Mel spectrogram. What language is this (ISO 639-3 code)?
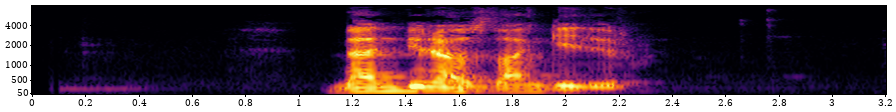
tur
